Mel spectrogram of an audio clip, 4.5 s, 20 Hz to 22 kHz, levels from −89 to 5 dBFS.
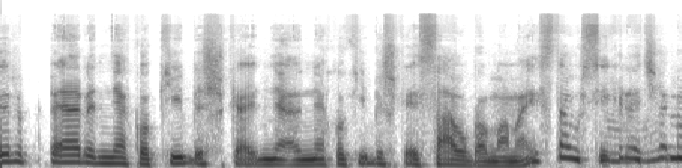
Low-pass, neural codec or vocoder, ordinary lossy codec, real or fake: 14.4 kHz; codec, 44.1 kHz, 7.8 kbps, Pupu-Codec; Opus, 16 kbps; fake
